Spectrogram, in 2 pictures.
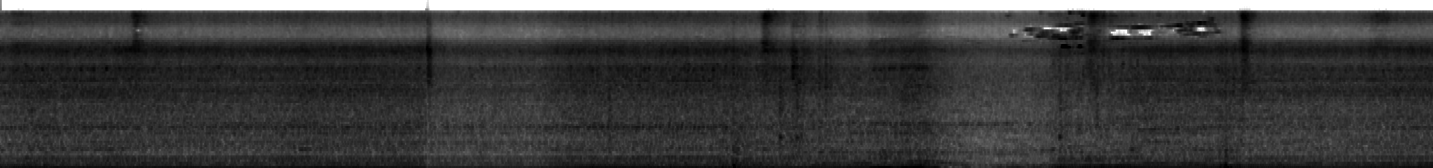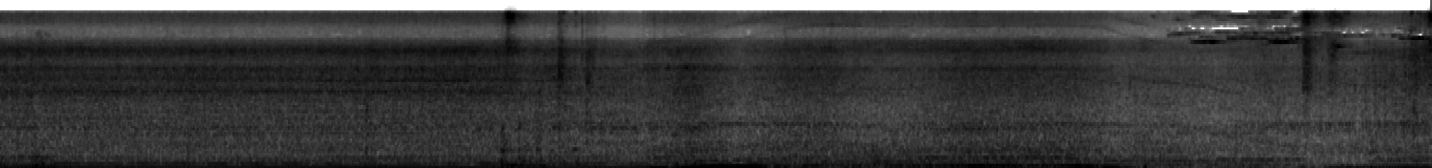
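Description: Iveco Acco side-loader garbage truck's diesel engine running, its growl rising and falling in pitch twice as the hydraulic arm lifts a wheelie bin to empty it, with a few short knocks.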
